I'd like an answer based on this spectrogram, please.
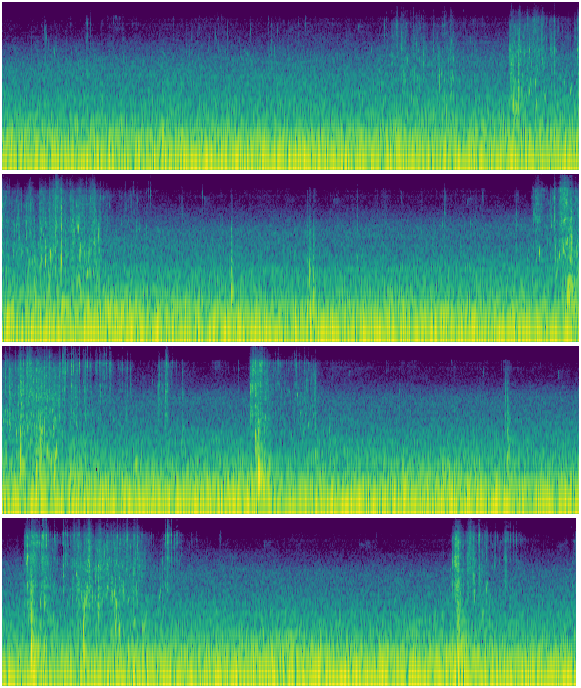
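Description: Water splashing and dripping in four short bouts as a hooked striped bass is handled at the surface beside a kayak, over a steady low hum.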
